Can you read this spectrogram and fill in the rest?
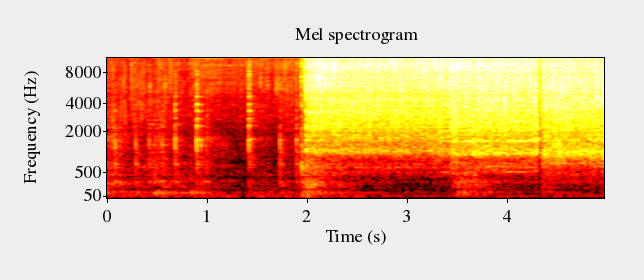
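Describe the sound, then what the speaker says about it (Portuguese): Quiet clinks and scrapes in a pot, then a sudden loud, steady sizzle of 1 kg of lean ground beef frying as it is stirred. "Enquanto ela vai fritando, eu vou mexendo."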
